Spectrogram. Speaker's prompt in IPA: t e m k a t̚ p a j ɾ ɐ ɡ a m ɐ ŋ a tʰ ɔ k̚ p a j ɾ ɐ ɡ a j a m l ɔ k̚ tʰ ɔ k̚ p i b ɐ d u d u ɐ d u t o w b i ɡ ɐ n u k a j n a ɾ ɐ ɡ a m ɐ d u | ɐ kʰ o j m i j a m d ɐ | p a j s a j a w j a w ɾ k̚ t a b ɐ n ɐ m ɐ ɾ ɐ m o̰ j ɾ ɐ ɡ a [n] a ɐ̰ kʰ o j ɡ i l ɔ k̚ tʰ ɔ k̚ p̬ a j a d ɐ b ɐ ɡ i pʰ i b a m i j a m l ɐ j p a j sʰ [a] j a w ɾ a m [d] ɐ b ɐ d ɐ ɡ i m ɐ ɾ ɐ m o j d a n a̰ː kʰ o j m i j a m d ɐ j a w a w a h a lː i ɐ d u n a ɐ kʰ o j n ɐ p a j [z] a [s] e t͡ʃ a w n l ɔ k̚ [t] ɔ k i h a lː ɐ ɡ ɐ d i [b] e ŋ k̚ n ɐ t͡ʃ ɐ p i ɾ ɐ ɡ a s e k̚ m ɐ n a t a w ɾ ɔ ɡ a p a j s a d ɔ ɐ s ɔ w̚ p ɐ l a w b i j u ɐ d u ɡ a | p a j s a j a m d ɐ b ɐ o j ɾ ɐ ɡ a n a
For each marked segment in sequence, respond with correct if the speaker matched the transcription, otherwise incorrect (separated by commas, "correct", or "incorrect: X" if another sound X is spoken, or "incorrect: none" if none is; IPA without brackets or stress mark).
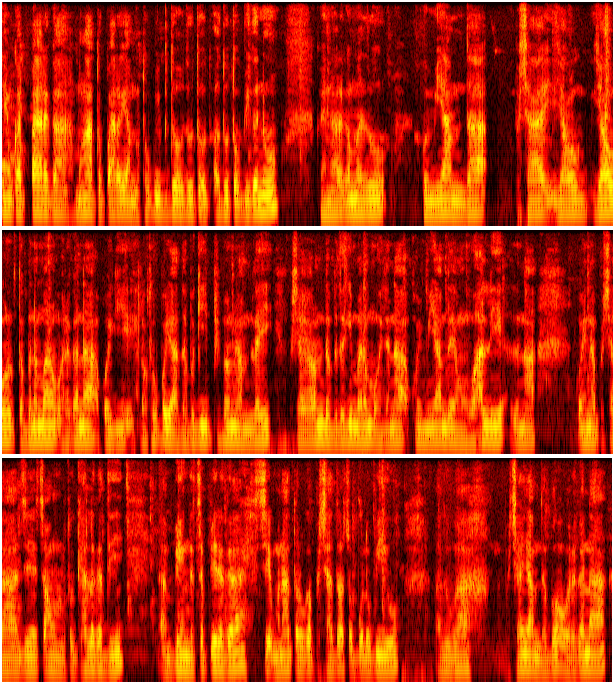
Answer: correct, correct, correct, incorrect: s, incorrect: z, incorrect: tʰ, correct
